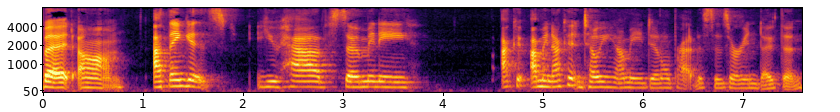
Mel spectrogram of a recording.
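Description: This woman has a Southern US accent and a warm tone at medium pitch with ordinary pitch variation. The recording is very clean, with a silent background. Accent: Southern US, noticeable drawl. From Alabama, US South. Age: 30s. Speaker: treatment coordinator at a dental practice. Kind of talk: casual interview chat. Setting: event venue in a church, in person. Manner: warm, friendly, laughs often.

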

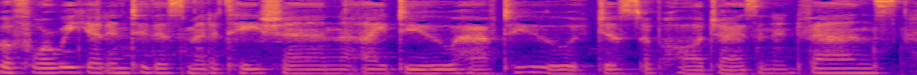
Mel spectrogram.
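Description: Somewhat breathy and warm, a woman talks in a soothing tone with monotone, flat intonation and hardly any pauses. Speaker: wellness podcast host and esthetician. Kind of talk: guided meditation. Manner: soothing, slow and gentle, with a calm, unhurried pace; warm and affectionate, addressing listeners as 'goddess'.

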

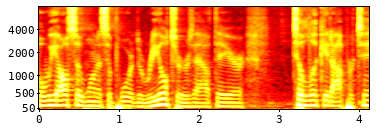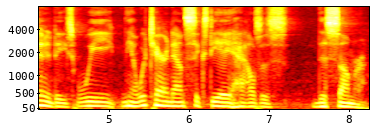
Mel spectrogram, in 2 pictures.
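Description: A man with a Southern US accent at medium pitch, dark and mellow in tone, with ordinary pitch variation and a moderate pace, on a very clean recording with a silent background. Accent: US South. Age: 50s. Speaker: podcast host and local politician. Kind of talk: interview. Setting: studio.

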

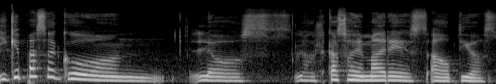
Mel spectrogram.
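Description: A woman speaks at a medium pitch and a very slow pace. Her tone is dark and mellow. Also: ordinary pitch variation. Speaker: podcast guest, host's sister. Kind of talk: casual chat.

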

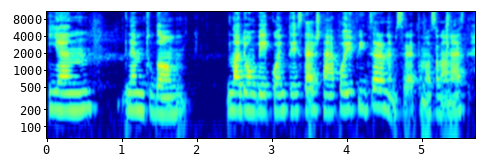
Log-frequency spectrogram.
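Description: A woman speaks at a medium pitch and a moderate pace. Her intonation stays monotone and flat. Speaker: podcast co-host. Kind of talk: casual chat. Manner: quiet.

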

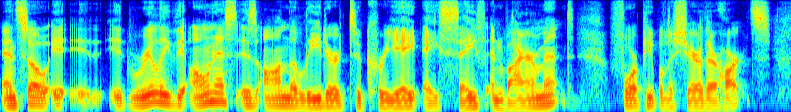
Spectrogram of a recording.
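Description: With a normal speaking voice, a man goes at a fairly slow pace with ordinary pitch variation and hardly any pauses. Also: medium pitch for a man, very clean recording, silent background. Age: 30s. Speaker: pastor. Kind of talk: casual chat.

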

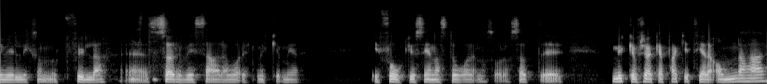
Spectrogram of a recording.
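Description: A man is speaking. His voice sounds dry and close, without any echo. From Sweden, Östergötland. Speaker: retail sales manager. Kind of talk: casual interview.

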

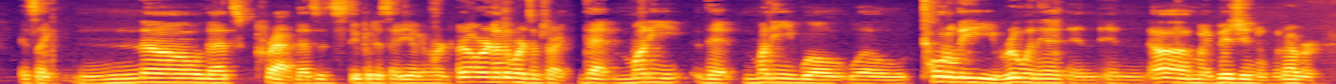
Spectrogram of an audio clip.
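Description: A man's fairly high voice with an American accent, moderate pace, hardly any pauses and fairly even intonation amid noticeable background noise. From Texas, El Paso. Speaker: army veteran and writer. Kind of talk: casual chat. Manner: halting, repeats words.

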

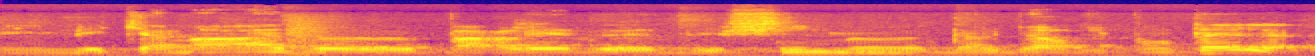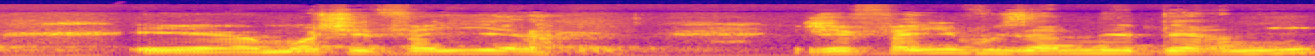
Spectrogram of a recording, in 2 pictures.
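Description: Over noticeable background noise, a voice moves at a fairly slow pace with very wide pitch swings. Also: man, medium pitch for a man. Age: 40s. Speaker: acting coach. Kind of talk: panel discussion. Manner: halting, many repetitions.

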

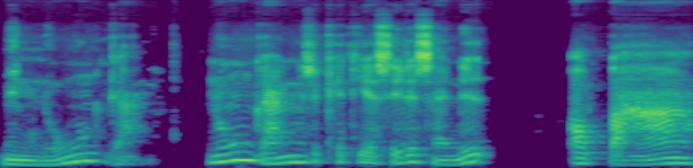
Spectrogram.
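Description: Lively intonation marks this man's speech at a medium pitch. He is somewhat breathy and talks at a fairly slow pace. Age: 20s. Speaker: village pastor and podcaster. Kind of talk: casual solo monologue. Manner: hesitant, with filler sounds.

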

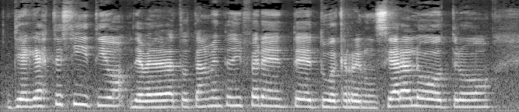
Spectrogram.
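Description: Speaking with a Venezuelan accent, a woman uses a high pitch, fairly even intonation and a fairly slow pace. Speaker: pastry chef. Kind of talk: casual chat.

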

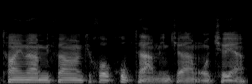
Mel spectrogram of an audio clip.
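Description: Fairly low in pitch, a man uses an ordinary speaking voice with fairly even intonation in a very clean recording with a silent background. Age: 20s. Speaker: CrossFit athlete. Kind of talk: interview.

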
